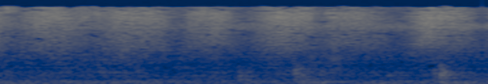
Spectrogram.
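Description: Handwriting: a writing tip rubbing across the writing surface in a run of short, soft scratching strokes.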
